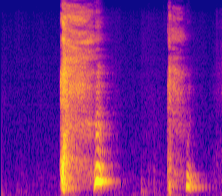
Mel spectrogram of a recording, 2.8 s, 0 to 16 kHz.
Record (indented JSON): {
  "cough_length": "2.8 s",
  "cough_amplitude": 3006,
  "cough_signal_mean_std_ratio": 0.33,
  "survey_phase": "beta (2021-08-13 to 2022-03-07)",
  "age": "65+",
  "gender": "Female",
  "wearing_mask": "No",
  "symptom_none": true,
  "smoker_status": "Never smoked",
  "respiratory_condition_asthma": false,
  "respiratory_condition_other": false,
  "recruitment_source": "REACT",
  "submission_delay": "1 day",
  "covid_test_result": "Negative",
  "covid_test_method": "RT-qPCR"
}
